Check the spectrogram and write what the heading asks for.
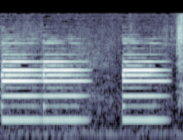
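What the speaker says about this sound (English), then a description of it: "The detector finally stopped beeping on me" Two sharp electronic beep tones from a metal detector, each a steady pitched tone lasting under a second with a short gap between, close and fairly clear over low background noise.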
